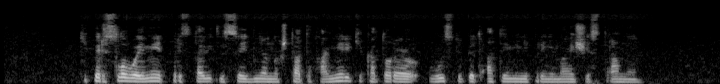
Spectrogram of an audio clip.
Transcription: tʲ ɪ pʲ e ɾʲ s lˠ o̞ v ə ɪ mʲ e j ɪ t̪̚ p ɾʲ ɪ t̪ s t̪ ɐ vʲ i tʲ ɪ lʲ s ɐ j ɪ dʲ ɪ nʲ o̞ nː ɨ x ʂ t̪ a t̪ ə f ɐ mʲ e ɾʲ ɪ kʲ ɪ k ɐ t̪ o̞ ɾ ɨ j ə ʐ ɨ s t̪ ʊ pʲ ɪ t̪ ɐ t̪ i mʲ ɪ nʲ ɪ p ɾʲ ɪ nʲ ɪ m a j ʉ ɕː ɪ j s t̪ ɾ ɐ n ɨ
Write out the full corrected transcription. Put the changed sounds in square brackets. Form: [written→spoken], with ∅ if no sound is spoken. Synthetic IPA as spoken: tʲ ɪ pʲ e ɾʲ s lˠ o̞ v ə ɪ mʲ e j ɪ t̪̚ p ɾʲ ɪ t̪ s t̪ ɐ vʲ i tʲ ɪ lʲ s [ɐ→ə] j ɪ dʲ ɪ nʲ o̞ nː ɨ x ʂ t̪ a t̪ ə f ɐ mʲ e ɾʲ ɪ kʲ ɪ k ɐ t̪ o̞ ɾ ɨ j ə [ʐ→v] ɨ s t̪ ʊ pʲ ɪ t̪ ɐ t̪ i mʲ ɪ nʲ ɪ p ɾʲ ɪ nʲ ɪ m a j ʉ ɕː ɪ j s t̪ ɾ ɐ n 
